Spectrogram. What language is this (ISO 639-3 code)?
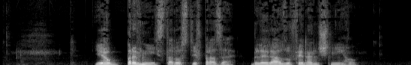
ces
